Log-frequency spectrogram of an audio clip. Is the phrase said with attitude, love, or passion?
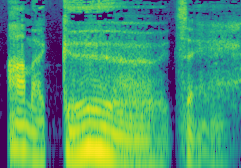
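love. It is said warmly with love. "I want you to say it with love"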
